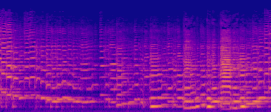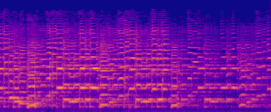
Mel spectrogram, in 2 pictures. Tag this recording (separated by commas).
Violin, Musical instrument, Music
